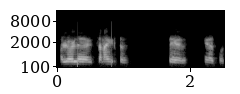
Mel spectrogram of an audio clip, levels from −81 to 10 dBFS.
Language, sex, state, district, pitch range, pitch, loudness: Kannada, male, Karnataka, Chamarajanagar, 130-145 Hz, 140 Hz, -22 LUFS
